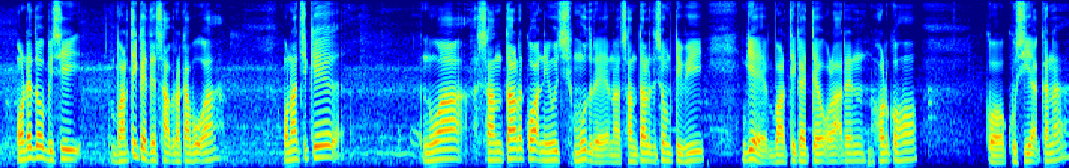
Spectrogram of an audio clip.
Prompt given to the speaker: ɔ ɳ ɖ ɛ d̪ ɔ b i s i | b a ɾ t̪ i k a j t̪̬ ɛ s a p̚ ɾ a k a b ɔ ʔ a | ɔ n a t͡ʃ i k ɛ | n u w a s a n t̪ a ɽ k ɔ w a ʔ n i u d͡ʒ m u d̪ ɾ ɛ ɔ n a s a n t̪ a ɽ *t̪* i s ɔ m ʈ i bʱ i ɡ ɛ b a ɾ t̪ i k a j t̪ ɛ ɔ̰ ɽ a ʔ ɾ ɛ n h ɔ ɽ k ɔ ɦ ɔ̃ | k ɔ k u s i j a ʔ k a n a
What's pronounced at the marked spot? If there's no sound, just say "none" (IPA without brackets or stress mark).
d̪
